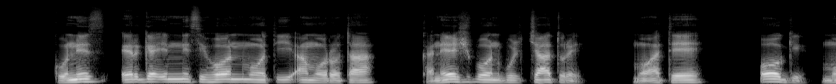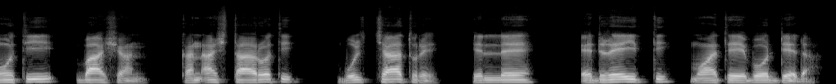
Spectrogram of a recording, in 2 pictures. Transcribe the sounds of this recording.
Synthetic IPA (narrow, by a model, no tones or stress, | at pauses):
kʊnɪs̬ɛɾɡɐɪnːɪsɪɦo̞ːnmo̞ːt̪iːʔɐmɔɾɔt̪aː | kɐne̞ːʃ̬bo̞ːnbʊlt͡ʃːaːt̪ʊɾɛ | mɔʔɐt̪e̞ː | o̞ːɡɪmo̞ːt̪iː | baːʃaːŋ | kɐnɐʃt̪aːɾɔt̪ɪ | bʊlt͡ʃːaːt̪ʊɾɛ | ɪlːe̞ː | ɛd̪ɾe̞ːjɪt̪ːɪ | mɔʔɐt̪e̞ːbo̞ːd̪ːe̞ːᶑɐ̰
